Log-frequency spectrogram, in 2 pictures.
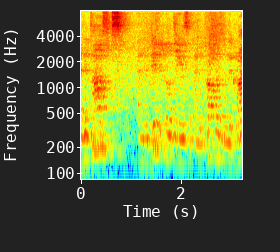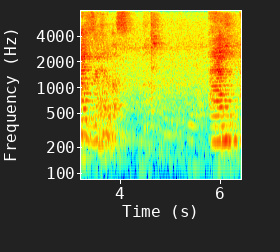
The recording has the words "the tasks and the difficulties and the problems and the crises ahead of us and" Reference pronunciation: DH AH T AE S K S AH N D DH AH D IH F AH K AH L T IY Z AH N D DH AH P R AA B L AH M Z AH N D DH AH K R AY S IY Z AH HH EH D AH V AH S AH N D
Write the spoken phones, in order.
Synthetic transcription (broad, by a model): DH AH T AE S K S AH N DH AH D IH F AH K AH L T IY Z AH N DH AH P R AA B L AH M Z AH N DH AH K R AY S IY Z AH HH EH D AH V AH S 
